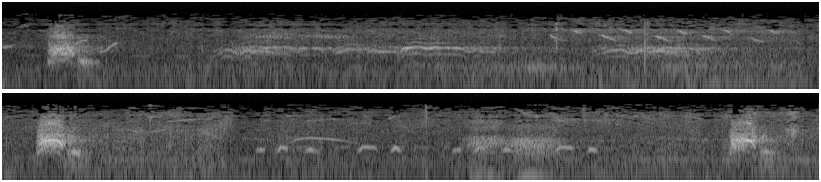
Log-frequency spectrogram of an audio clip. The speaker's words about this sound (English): The warning coughs of baboon bring the bushmen to a halt. Anxiously they listen to the sound.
